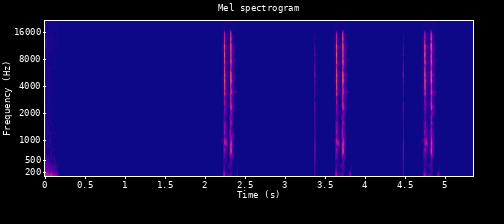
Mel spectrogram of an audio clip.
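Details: A sleeping British Shorthair cat's light snoring: faint, quick, snuffly double puffs about once a second in a quiet room; owner hopes it is not sleep apnea.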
